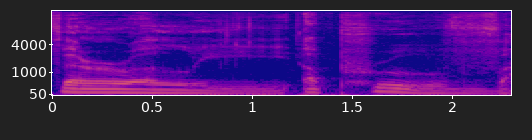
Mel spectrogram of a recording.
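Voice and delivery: "Thoroughly" drawn out slowly, tongue up for the th; slow model of "Thoroughly approve" with clear th; careful th demo. Shown as a demonstration. Teacher modelling "Thoroughly" for students, slow and careful. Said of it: "Watch how I say it".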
